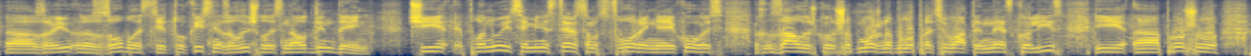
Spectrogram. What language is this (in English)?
Ukrainian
